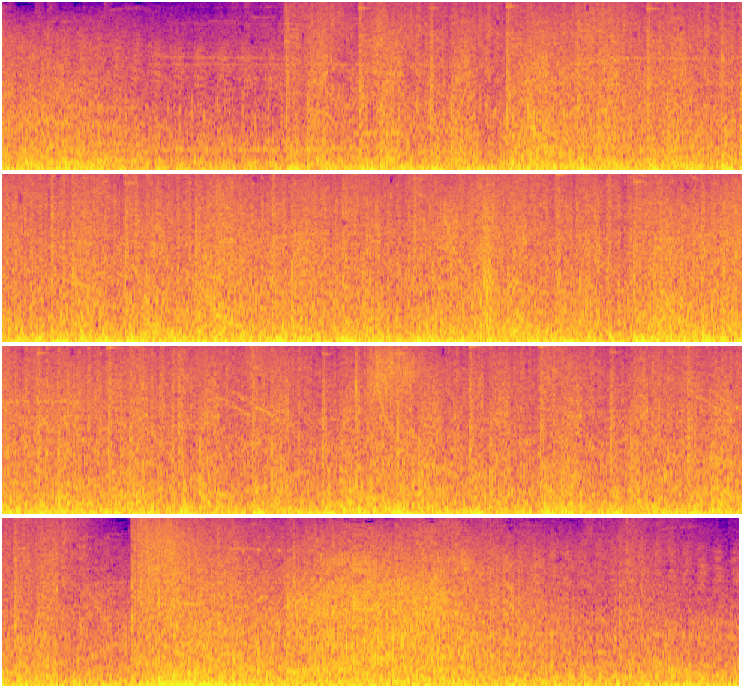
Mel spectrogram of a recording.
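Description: A hovercraft engine roars steadily.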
